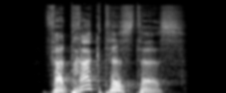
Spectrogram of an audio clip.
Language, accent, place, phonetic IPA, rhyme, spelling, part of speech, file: German, Germany, Berlin, [fɛɐ̯ˈtʁaktəstəs], -aktəstəs, vertracktestes, adjective, De-vertracktestes.ogg
- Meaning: strong/mixed nominative/accusative neuter singular superlative degree of vertrackt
